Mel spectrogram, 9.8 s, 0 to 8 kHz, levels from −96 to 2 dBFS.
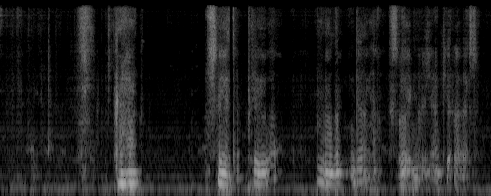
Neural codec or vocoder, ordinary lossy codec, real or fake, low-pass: codec, 16 kHz in and 24 kHz out, 0.6 kbps, FireRedTTS-2 codec; AAC, 32 kbps; fake; 7.2 kHz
